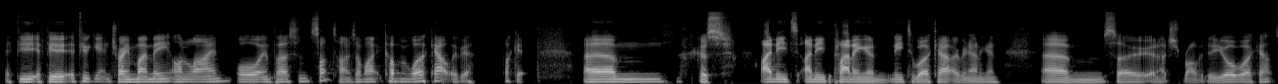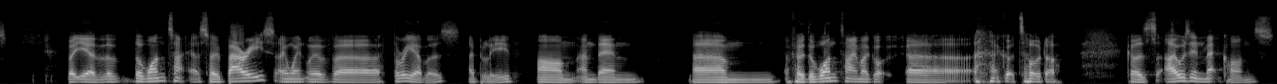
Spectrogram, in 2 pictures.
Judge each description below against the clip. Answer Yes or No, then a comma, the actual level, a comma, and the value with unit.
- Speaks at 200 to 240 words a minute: Yes, fast, 205 wpm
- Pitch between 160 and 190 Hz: No, low, 115 Hz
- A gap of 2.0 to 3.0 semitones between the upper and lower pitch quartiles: Yes, narrow, 2.4 semitones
